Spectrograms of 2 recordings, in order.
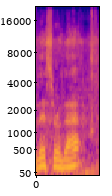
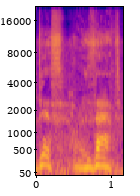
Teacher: He refuses to stick his tongue between his teeth.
